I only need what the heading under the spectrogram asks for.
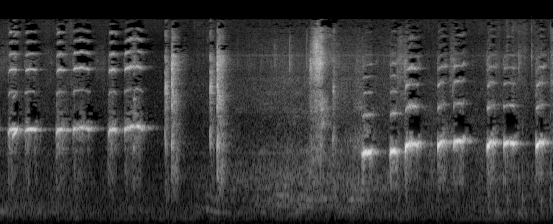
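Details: A pet male cockatiel sings along with a cockatiel on a screen, whistling a run of bright, clear notes, pausing briefly, then resuming with slightly lower repeated whistles.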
